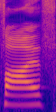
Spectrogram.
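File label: "five", spoken, female; Techno Trance Essentials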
